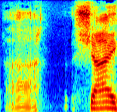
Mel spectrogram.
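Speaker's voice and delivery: usual speaking voice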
